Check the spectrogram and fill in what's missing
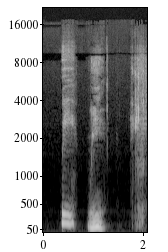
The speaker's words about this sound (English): Oh, she's crunching. It's got a nice potato crunch.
